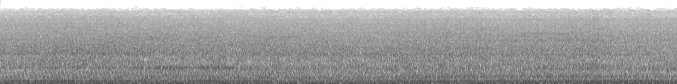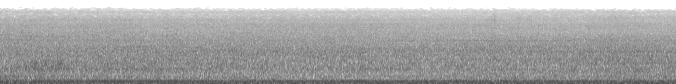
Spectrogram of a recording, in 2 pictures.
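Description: Steady engine drone and road noise of a car cruising at an even speed, heard from inside the cabin. With no window glass in the car, wind and tyre noise come straight in.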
